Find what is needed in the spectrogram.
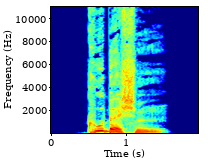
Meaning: strong dative masculine/neuter singular of kubisch
- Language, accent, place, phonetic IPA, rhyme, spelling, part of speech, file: German, Germany, Berlin, [ˈkuːbɪʃm̩], -uːbɪʃm̩, kubischem, adjective, De-kubischem.ogg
